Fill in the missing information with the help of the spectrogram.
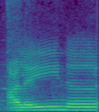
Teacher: علینا لام کے ساتھ یا ساکن ہے، نون کے ساتھ الف ہے، تو یہاں پر ایک ایک الف کی مقدار لام اور نون کو کھینچ کے پڑھیں گے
